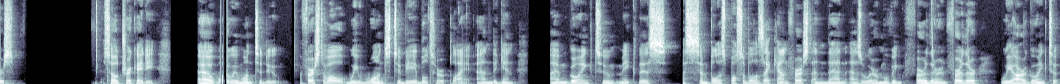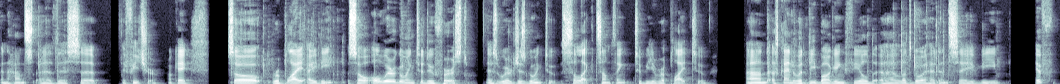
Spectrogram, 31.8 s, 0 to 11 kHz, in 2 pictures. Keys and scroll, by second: 22.7 ctrl+s, 28.1 Tab.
